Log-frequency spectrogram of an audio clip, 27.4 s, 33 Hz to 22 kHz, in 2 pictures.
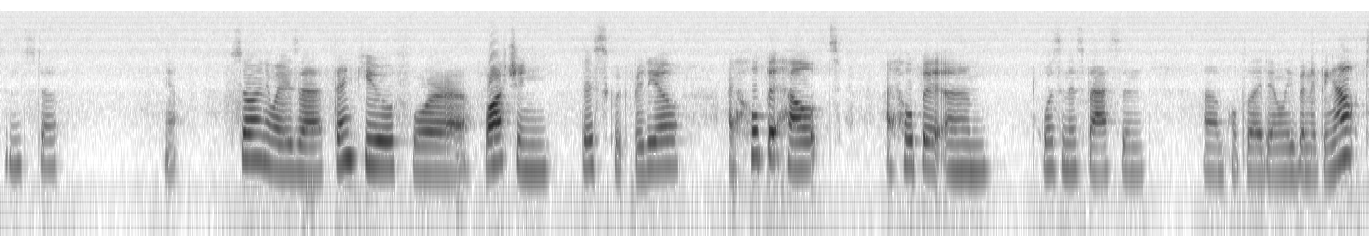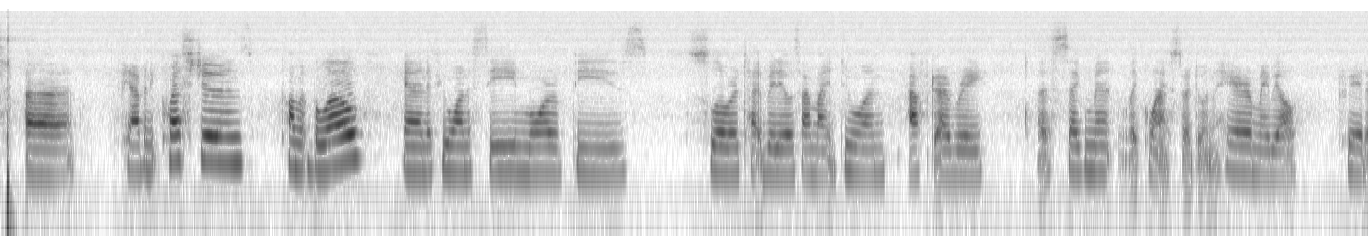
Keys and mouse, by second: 4.3-7.2 middle drag.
